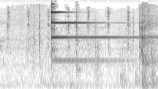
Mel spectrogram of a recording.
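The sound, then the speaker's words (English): A single quiz bell, rung by accident during a quiz, rings out with a sharp strike, its bright, clear tone sustaining for about a second over faint background rustling and clatter. “That was an accidental bell.”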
